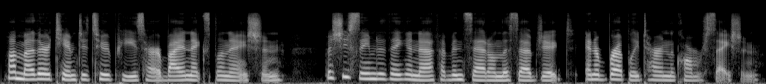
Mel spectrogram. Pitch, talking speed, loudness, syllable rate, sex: 215 Hz, 205 wpm, -18 LUFS, 6.0 syllables/s, female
